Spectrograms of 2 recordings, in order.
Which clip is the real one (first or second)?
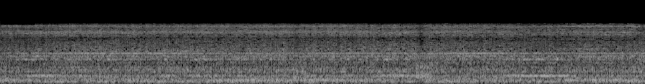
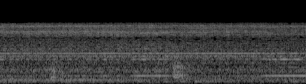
second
